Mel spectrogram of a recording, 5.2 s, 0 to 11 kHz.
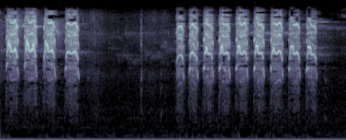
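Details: Wild osprey at its nest in New York's Finger Lakes, early morning in June 2021 during chick feeding, caught by a solar-powered nest camera: a quick run of four piercing chirps, a short pause, then about ten more in rapid succession.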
